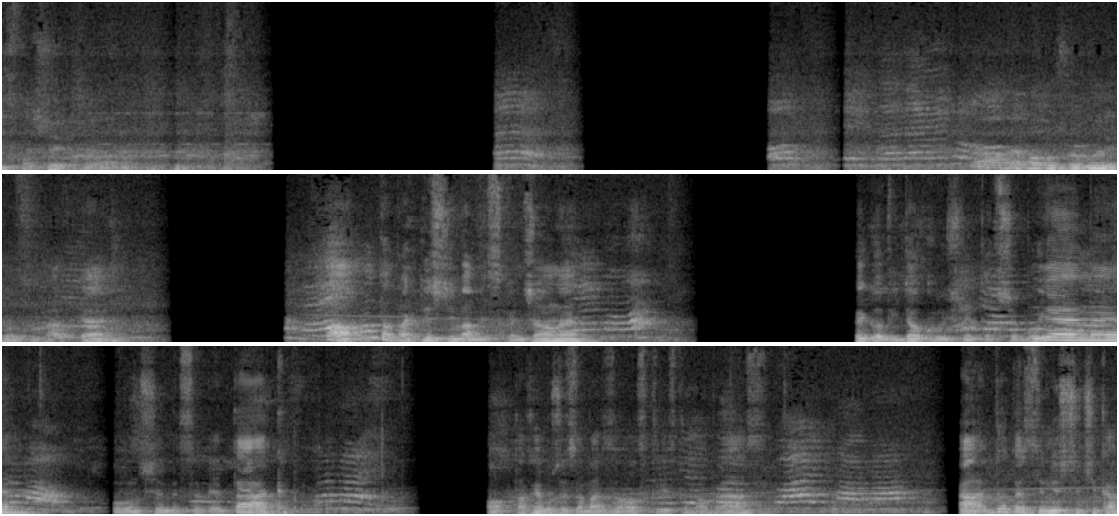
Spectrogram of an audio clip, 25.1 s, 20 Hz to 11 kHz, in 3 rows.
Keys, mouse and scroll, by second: 14.5-18.0 right drag, 19.7 shift+middle click, 22.2 shift+middle click, 24.7-25.0 middle drag.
